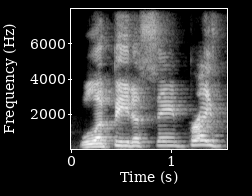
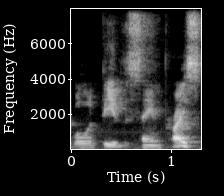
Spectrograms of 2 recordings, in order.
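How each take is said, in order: First: It is said in a Boston accent. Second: It is said in a standard accent.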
